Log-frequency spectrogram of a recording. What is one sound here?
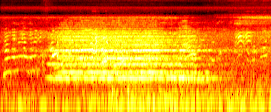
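A train horn sounds loudly and steadily in the distance.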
